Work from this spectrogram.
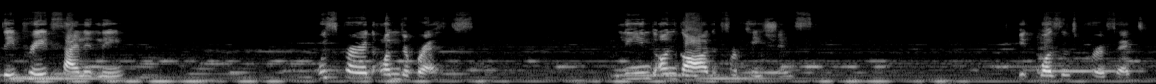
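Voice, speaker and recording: A woman narrating a scripted dramatic story in a solemn, measured manner, in short phrases. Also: fairly high pitch, over music, rough recording.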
